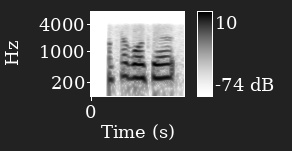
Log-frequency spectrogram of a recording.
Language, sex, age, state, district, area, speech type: Tamil, female, 18-30, Tamil Nadu, Namakkal, rural, conversation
